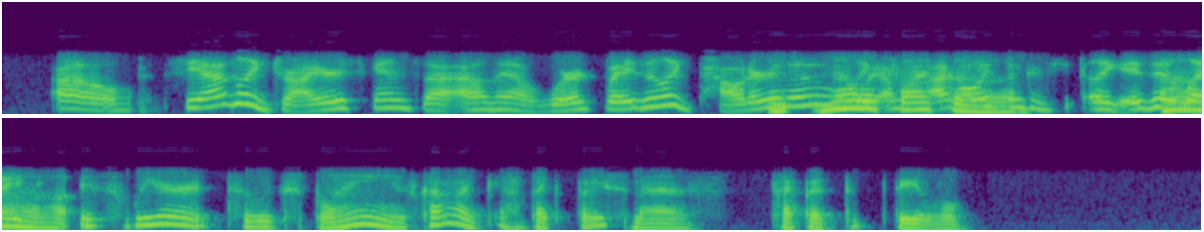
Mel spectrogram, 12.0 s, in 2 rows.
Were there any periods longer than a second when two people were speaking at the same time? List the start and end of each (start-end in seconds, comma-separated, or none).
3.8-5.1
